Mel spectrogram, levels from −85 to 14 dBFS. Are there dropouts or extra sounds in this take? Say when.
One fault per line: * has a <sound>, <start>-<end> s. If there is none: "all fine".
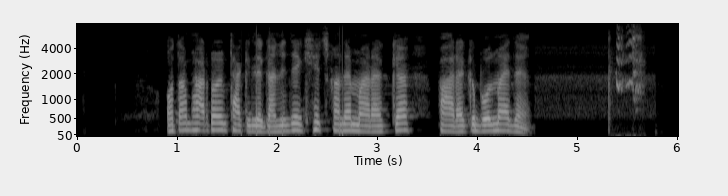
* has a squeak, 5.3-5.7 s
